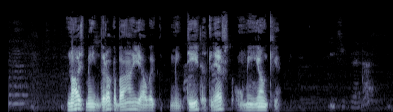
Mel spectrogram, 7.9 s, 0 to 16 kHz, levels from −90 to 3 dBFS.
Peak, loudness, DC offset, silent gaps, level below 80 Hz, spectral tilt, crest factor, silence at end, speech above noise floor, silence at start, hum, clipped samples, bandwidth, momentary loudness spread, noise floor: 0 dBFS; -20 LUFS; under 0.1%; none; -50 dBFS; -6.5 dB/octave; 22 dB; 2.3 s; 51 dB; 1.35 s; none; under 0.1%; 9.6 kHz; 16 LU; -71 dBFS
